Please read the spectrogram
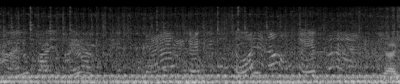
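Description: Small underbone motorbike engine idling steadily close by, with people talking in the background.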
